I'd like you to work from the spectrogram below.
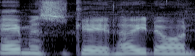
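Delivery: put-on high, earnest, nerdy young-teen voice. Imitating a friend checking in on his wife: imitating Jay Whitaker, nerdy. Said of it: "'cause I made him sound really nerdy".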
